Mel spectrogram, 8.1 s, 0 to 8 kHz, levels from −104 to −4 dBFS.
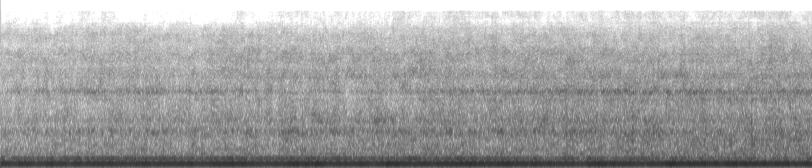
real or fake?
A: fake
